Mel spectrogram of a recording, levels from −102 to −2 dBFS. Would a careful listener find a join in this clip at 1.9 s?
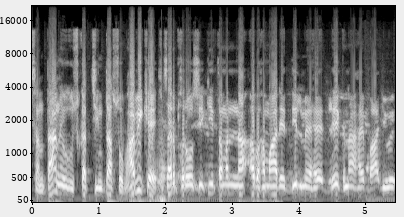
yes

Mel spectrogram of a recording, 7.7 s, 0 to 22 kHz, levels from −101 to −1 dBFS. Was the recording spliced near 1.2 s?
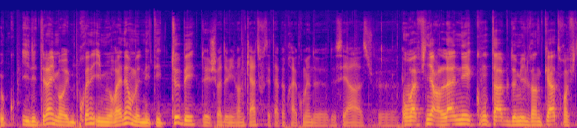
no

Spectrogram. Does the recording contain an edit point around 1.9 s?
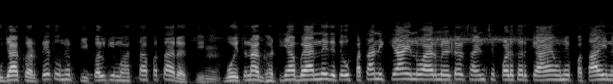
no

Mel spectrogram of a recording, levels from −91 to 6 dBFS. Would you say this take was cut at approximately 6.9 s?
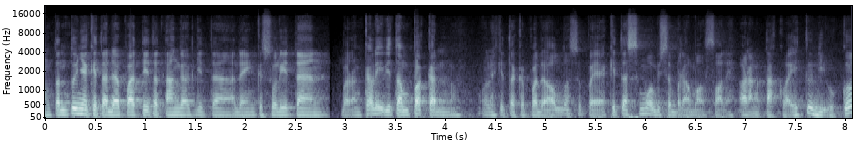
yes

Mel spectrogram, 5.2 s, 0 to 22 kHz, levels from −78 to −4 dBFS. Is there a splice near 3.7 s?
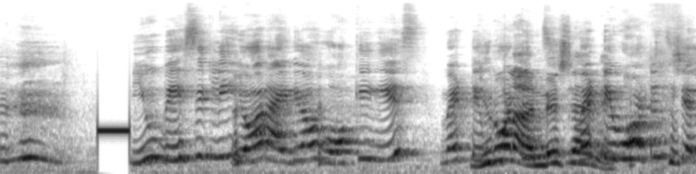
no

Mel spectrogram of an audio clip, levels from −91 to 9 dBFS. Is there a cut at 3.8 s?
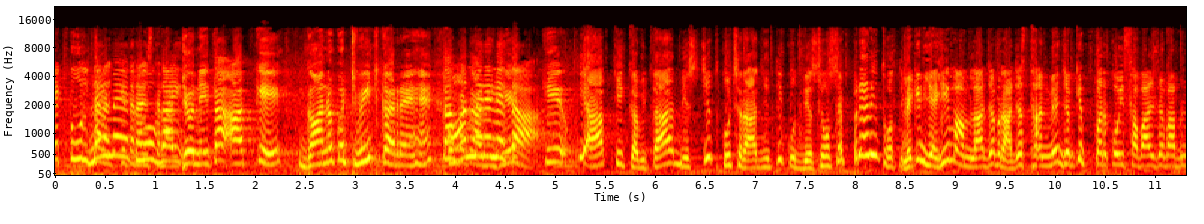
yes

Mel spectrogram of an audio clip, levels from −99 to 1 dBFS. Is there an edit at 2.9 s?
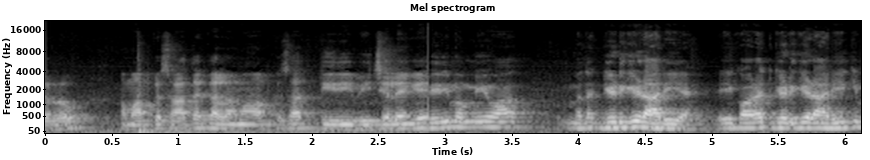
yes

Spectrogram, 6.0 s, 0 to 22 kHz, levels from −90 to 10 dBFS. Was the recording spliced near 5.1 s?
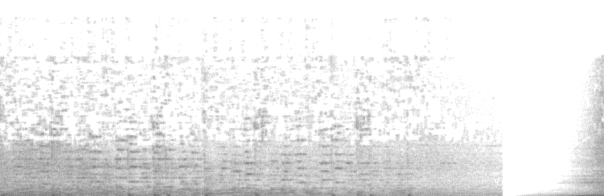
yes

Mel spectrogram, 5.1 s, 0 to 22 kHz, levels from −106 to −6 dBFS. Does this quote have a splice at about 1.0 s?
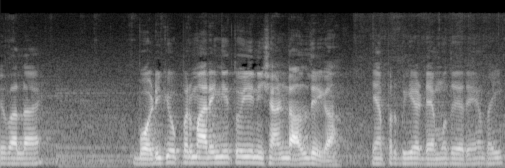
no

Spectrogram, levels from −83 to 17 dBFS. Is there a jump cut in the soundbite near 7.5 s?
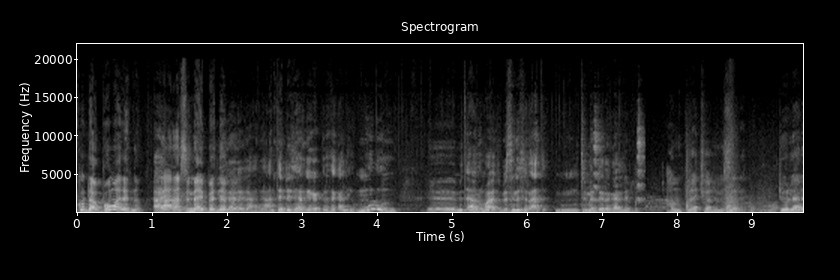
yes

